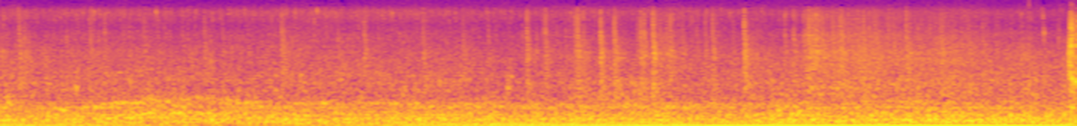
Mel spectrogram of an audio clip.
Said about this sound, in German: Es geht noch mal los, du! Der Regen klatscht gegen die Scheibe.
